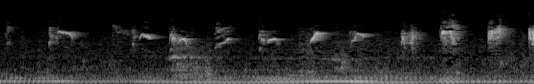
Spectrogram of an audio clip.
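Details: Caged Oriental skylark in Java, perched calmly while singing: short, bright chirped and slurred notes, some rising and some falling, given in quick irregular bursts over a steady low hum.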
